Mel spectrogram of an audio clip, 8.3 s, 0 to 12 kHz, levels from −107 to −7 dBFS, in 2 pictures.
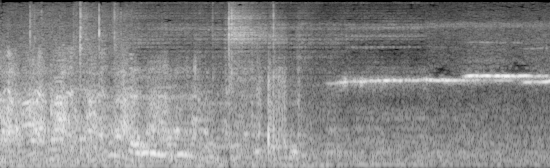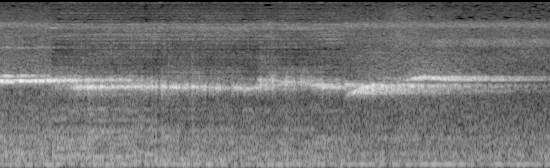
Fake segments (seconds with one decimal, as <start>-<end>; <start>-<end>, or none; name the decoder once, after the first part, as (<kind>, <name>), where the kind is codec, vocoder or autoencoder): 1.0-3.2 (codec, SNAC); 4.5-6.7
